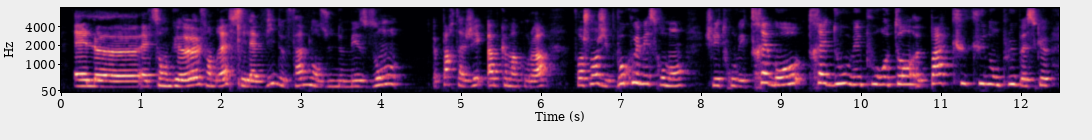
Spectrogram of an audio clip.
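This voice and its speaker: Audible room echo and noticeable background noise surround a woman's high-pitched voice. She talks at a fairly slow pace with ordinary pitch variation. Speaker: book reviewer. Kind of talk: casual book review vlog.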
